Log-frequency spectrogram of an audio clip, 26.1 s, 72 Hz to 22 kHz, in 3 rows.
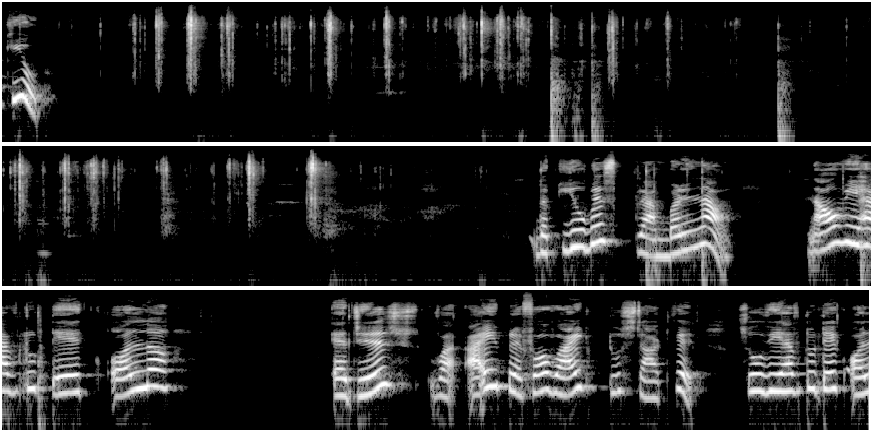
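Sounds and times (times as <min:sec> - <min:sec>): puzzle cube plastic clicks: 0:00.1 - 0:15.8.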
